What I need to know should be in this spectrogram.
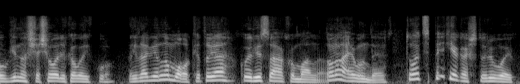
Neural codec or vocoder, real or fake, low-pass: codec, 16 kHz in and 24 kHz out, 0.8 kbps, FocalCodec, streaming, 65536 codes; fake; 9.9 kHz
